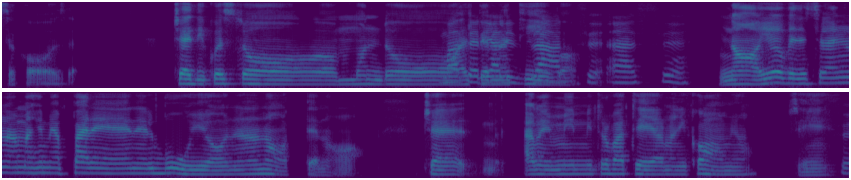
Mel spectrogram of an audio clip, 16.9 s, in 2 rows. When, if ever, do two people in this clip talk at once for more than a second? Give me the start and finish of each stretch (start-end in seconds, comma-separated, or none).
4.4-5.8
